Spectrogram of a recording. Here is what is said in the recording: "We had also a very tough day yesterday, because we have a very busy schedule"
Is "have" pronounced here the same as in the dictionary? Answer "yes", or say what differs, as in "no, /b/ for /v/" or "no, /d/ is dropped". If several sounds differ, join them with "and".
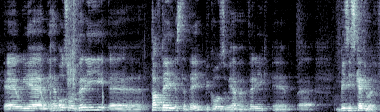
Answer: yes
